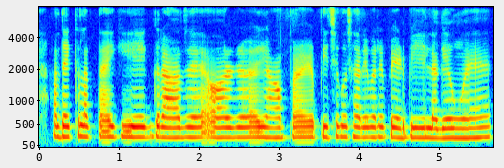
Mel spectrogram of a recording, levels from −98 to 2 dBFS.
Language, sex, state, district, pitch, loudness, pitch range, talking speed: Hindi, male, Madhya Pradesh, Bhopal, 215 Hz, -16 LUFS, 205-220 Hz, 200 wpm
